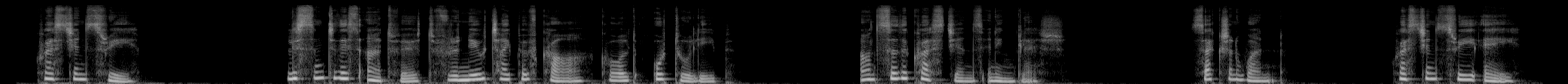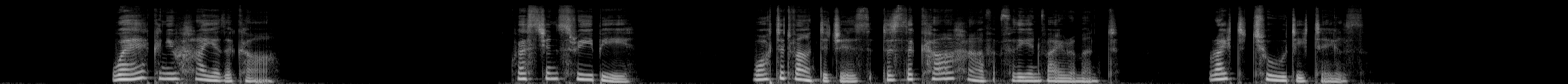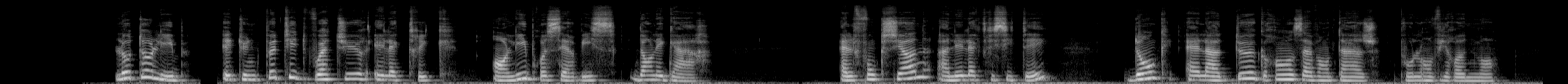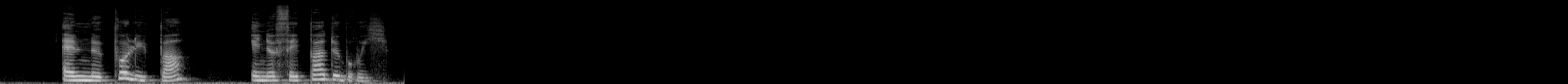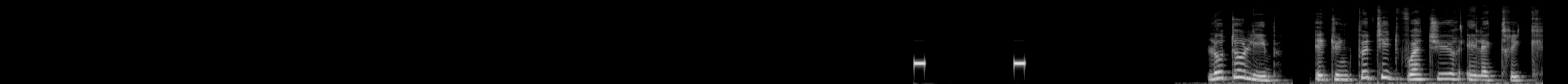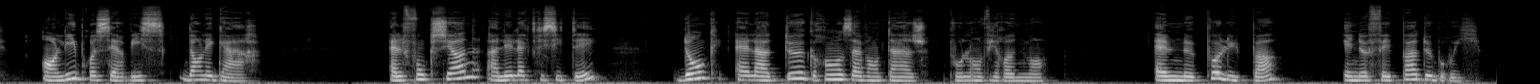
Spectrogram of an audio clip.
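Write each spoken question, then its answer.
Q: Where can you hire the car?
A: At railway stations

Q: What advantages does the car have for the environment?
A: It doesn't pollute and makes no noise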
